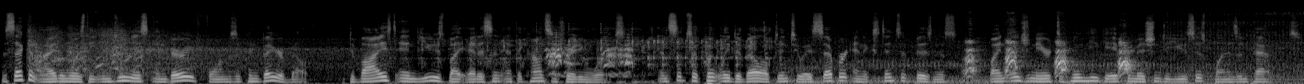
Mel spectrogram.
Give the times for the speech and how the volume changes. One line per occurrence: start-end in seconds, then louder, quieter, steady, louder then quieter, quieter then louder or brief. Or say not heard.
0.0-12.9 steady.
